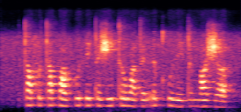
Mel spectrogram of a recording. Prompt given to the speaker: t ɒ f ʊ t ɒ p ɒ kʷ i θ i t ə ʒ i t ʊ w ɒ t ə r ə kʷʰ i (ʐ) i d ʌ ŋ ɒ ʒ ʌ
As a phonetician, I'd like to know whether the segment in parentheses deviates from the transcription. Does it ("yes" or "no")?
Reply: yes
